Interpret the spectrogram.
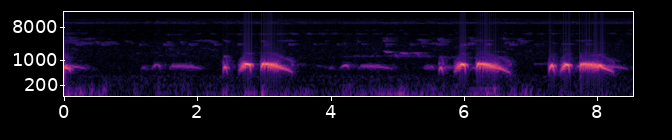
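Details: Spotted dove cooing in repeated phrases: soft low hoots lead into a loud two- or three-note coo ending in a long, falling, slightly hoarse note, with the pattern given three times over a quiet background.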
